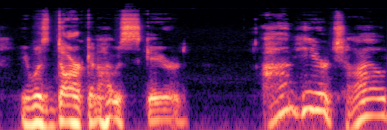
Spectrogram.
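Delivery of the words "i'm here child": put-on softly spoken, pitched-up grandmother voice. Narrator reads Grandma calling to the child from the doorway, soft. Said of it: "Grandma said softly".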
